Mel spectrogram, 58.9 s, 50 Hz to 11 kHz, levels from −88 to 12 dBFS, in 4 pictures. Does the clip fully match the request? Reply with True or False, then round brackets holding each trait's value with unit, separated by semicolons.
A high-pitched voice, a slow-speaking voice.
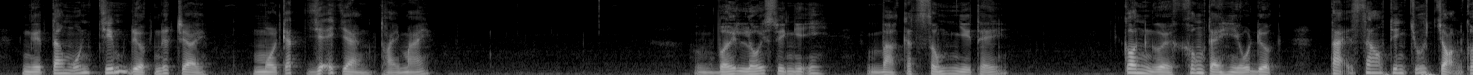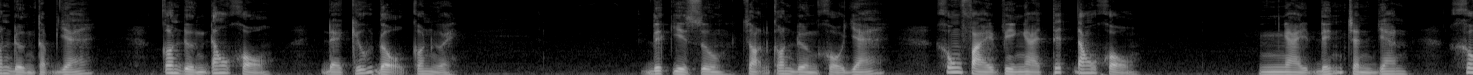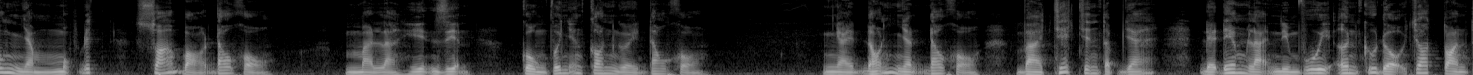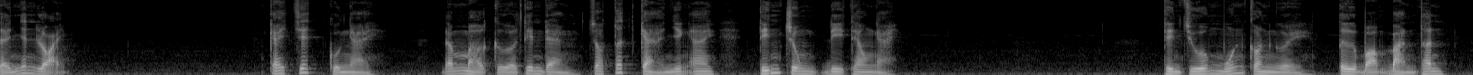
False (110 Hz; 135 wpm)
